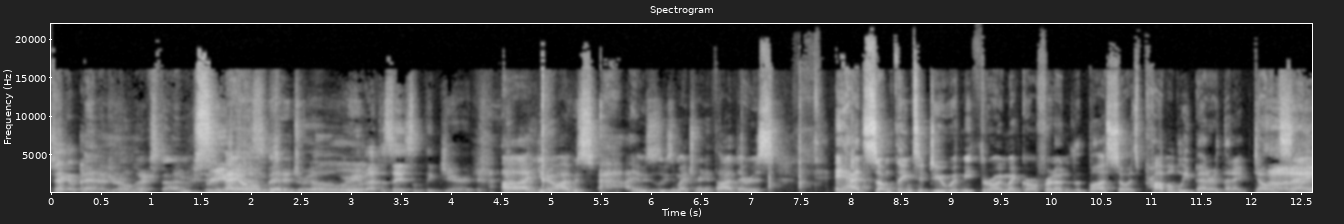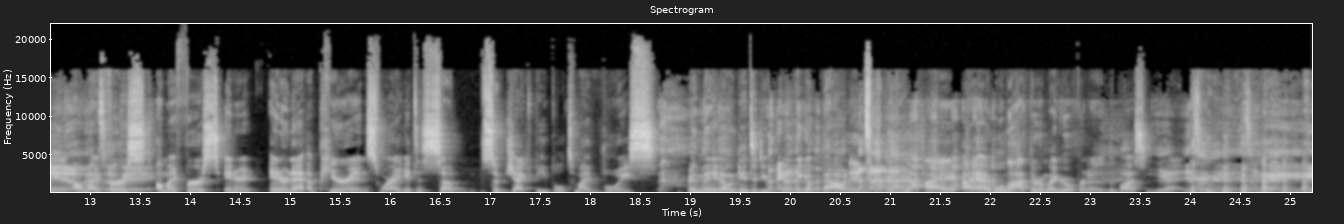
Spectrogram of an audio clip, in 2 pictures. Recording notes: Unfortunately, some of our equipment crapped out on us.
